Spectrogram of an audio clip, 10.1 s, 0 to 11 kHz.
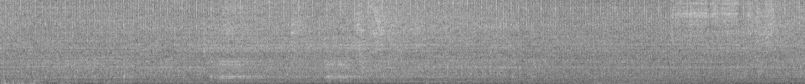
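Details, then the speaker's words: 2004 BMW 530 running extremely lean on both banks: steady idle with a constant airy hiss and slightly uneven beat; soapy water on the DISA valve gets sucked in and the engine runs worse, confirming a vacuum leak there. "this disavowed right here got soapy water that's the disavow here is sucking in and you can see it running worse"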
